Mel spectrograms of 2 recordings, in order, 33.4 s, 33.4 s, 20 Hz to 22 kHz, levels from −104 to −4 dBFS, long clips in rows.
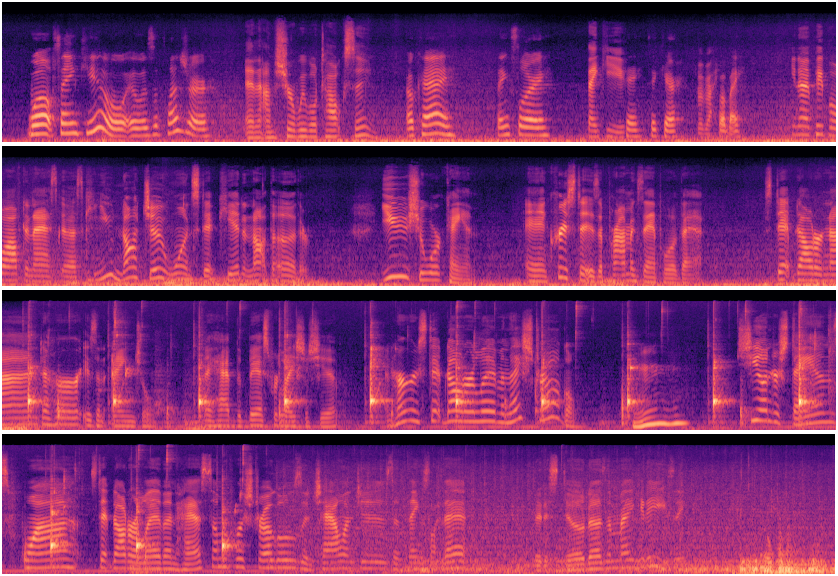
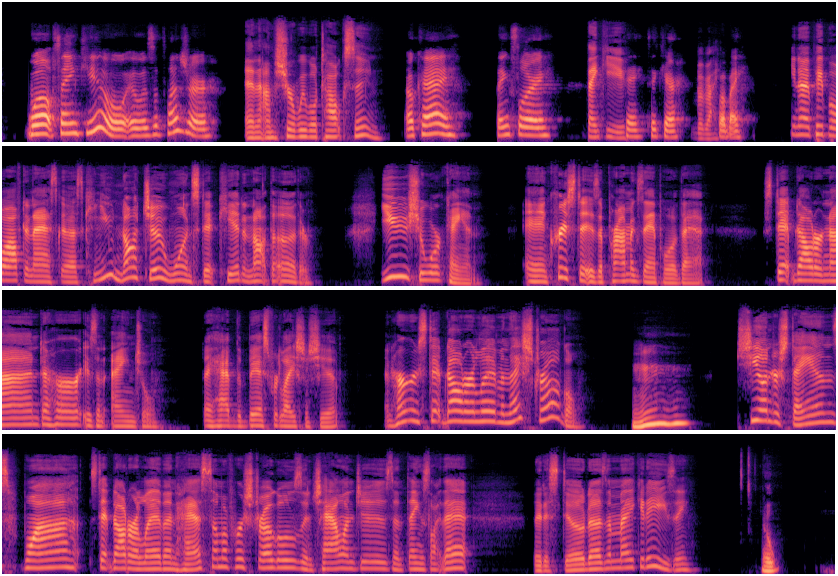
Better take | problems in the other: second | rain or running water; very loud; throughout; 1 dB above the speech

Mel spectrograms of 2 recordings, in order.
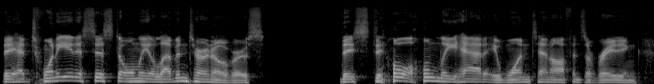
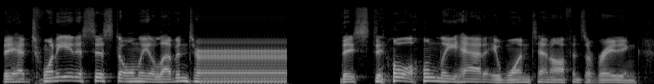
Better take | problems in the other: first | audio freezing; at 2 s for 1 s

